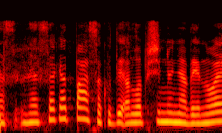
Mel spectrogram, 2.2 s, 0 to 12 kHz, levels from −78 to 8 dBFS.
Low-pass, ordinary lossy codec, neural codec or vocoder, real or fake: 7.2 kHz; MP3, 64 kbps; codec, 16 kHz, 4 kbps, FreqCodec, larger model; fake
